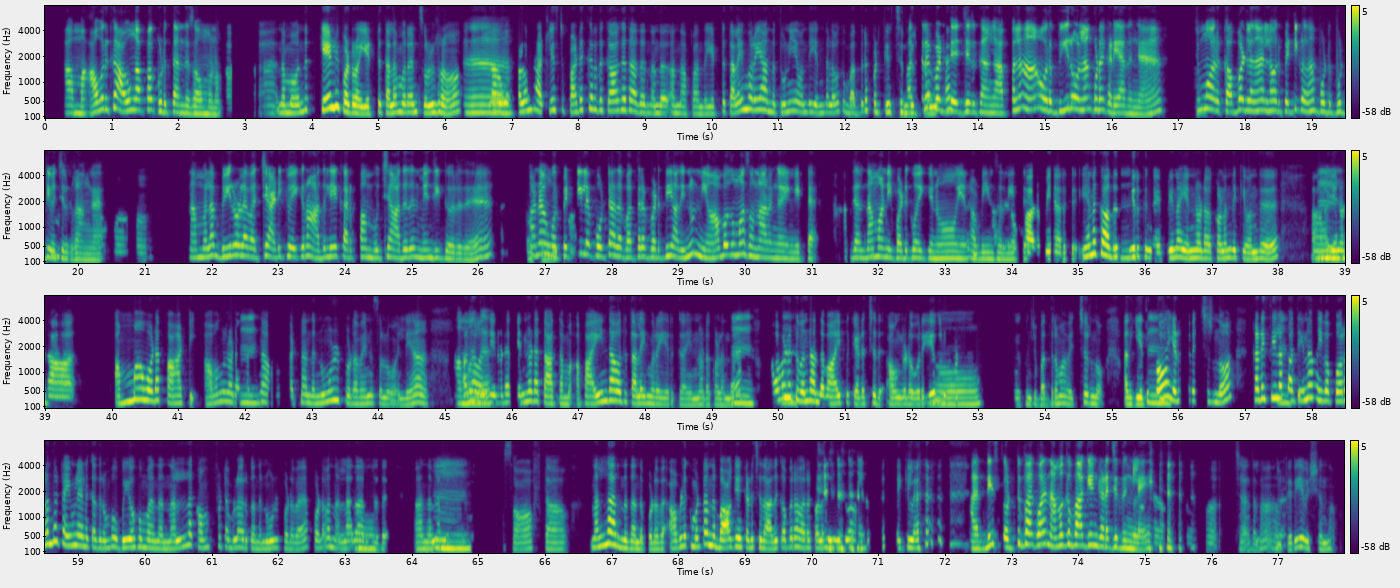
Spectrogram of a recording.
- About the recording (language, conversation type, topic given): Tamil, podcast, உங்கள் குடும்பத்தில் கலாச்சார உடைத் தேர்வு எப்படிச் செய்யப்படுகிறது?
- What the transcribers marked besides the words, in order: other background noise; in English: "அட்லீஸ்ட்"; laughing while speaking: "பத்திரப்படுத்தி வச்சுருந்துருப்பாங்க"; unintelligible speech; laugh; in English: "டைம்ல"; in English: "கம்ஃபர்டபுளா"; in English: "சாஃப்ட்டா"; laugh; laugh; in English: "அட் லீஸ்ட்"; laugh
